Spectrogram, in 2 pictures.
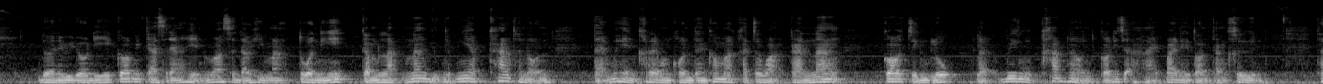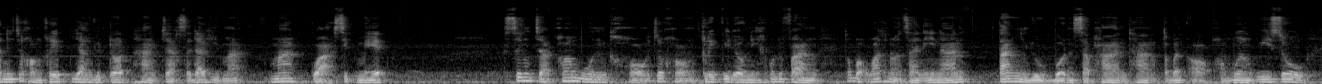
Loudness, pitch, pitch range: -22 LUFS, 100 Hz, 95-115 Hz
